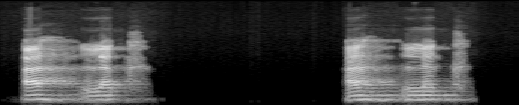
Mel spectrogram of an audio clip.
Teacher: kaf di sini tidak dipantulkan sebagaimana qaf, ya, tapi dia apa namanya, dialirkan sedikit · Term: hamz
